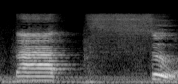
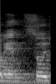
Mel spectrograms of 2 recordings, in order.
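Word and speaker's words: 立: Oke, bacanya tatsu artinya berdiri, berdiri. Atau tateru artinya mendirikan. Atau ritsu juga berdiri.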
